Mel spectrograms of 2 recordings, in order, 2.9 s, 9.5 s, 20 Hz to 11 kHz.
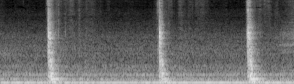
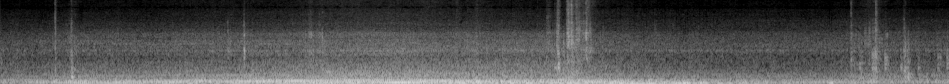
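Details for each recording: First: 2016 Toyota Tacoma rear end: three sharp metallic tinks, about one a second, over a low hum. The axle rocks when braking to a stop because the rear air bag is held by a single C-clamp on one end. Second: 2016 Toyota Tacoma after the fix: rear clunk when braking and stopping, traced to the rear air bag/lift-kit bracket. Test drive gives low road rumble while slowing and stopping with no clunk from the rear end, now pretty quiet.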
